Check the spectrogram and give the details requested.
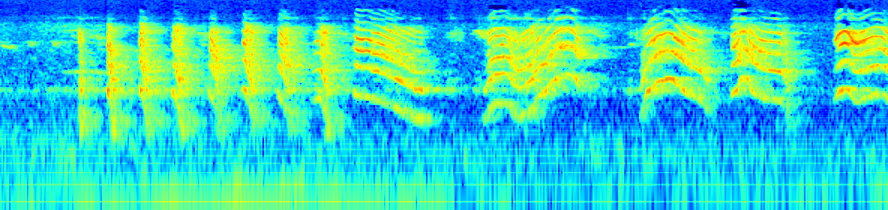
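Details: Pet parrot indoors making a run of rapid, evenly spaced squeaky notes, then longer wavering, slurred, voice-like syllables in several short bursts.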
